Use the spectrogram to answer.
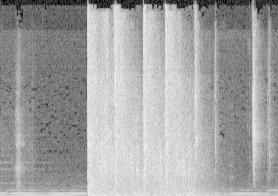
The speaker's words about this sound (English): Four shots.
